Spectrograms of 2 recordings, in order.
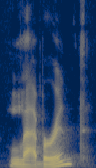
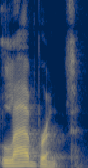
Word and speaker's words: labyrinth: and Maze first pronunciation Labyrinth has two pronunciations you can make it like three syllables and say Labyrinth or you can make it like two syllables and say Labyrinth Labyrinth it has two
